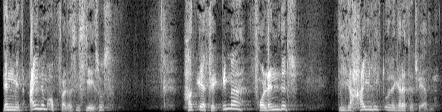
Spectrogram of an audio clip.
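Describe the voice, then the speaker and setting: A man preaching a sermon from the front of a church, his voice sitting fairly high. He alternates between loud, emphatic declarations and hushed, intimate prayer. The recording carries a long reverb from the church space. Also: big pitch swings, unhurried. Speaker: pastor.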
